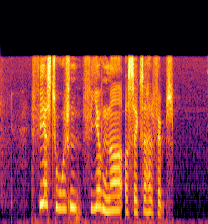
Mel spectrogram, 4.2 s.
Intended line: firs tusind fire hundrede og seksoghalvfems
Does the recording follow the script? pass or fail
pass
